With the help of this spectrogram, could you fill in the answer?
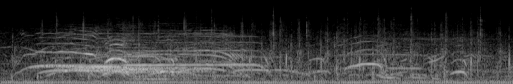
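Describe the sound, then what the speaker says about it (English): A crowd at a People's State of the Union event in 2026 cheers and applauds for Representative Yasamin Ansari and Sonia Almaraz, a loud, steady mix of whoops, voices and claps over a low hum. "please give a warm round of applause and show some love to Representative Ansari and to Sonia Almaraz"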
